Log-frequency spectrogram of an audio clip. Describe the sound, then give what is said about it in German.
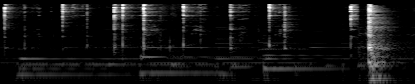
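Chopped bell pepper and a handful of radishes tumble into a bowl for a salad, giving a scattered series of light clinks and taps, ending with a louder, fuller rustling clatter. “Ich habe hier eine Paprika schon klein geschnitten. Die kommt in die Schale hinein. So, eine Handvoll Radieschen.”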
